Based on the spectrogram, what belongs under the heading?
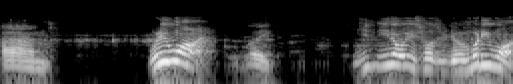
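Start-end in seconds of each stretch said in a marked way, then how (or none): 1.5-5.2 very high, rough, gruff voice. Game master voicing someone inside after a player knocks on the door: pretty gruff voice. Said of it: "you hear this this pretty gruff voice".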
